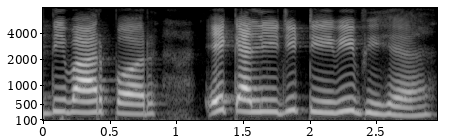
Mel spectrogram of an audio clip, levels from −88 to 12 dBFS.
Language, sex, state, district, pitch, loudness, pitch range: Hindi, female, Jharkhand, Garhwa, 290 Hz, -16 LUFS, 255-310 Hz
